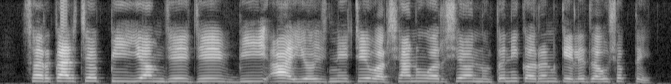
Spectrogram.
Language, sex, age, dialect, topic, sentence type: Marathi, female, 25-30, Varhadi, banking, statement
